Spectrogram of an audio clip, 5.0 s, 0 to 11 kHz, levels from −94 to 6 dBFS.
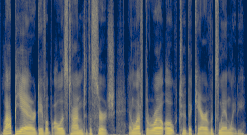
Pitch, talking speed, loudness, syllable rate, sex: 130 Hz, 240 wpm, -17 LUFS, 5.2 syllables/s, male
